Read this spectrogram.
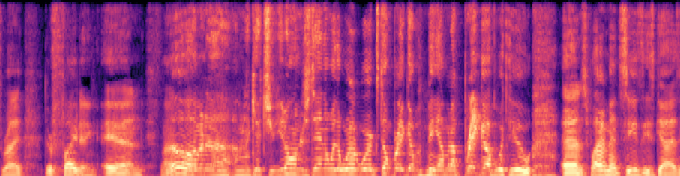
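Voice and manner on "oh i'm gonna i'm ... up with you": put-on high-pitched squabbling teenager voice; hammed-up lovers' spat, pitched way up; mock teen quarrel. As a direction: act out two bickering teenagers.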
